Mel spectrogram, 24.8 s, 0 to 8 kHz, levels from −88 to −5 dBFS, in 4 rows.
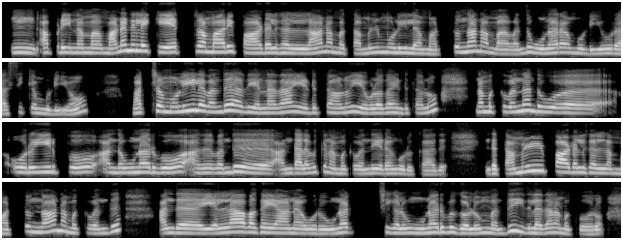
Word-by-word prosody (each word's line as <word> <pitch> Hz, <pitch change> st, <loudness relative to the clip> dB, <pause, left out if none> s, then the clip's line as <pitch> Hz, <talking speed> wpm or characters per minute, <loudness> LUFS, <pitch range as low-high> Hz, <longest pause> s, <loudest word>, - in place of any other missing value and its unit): ம் 215 Hz, -2 st, -1 dB
அப்டி 215 Hz, +1 st, 0 dB
நம்ம 205 Hz, 0 st, 0 dB, 0.2 s
மனநிலைக்கு 275 Hz, +1 st, +4 dB
ஏற்ற 240 Hz, +3 st, -1 dB
மாரி 235 Hz, +2 st, +5 dB
பாடல்கள்லாம், 200 Hz, 0 st, +2 dB
நம்ம 220 Hz, -4 st, -1 dB
தமிழ் 195 Hz, +5 st, -3 dB
மொழில 205 Hz, -3 st, 0 dB, 0.2 s
மட்டும்தான் 240 Hz, -, -1 dB
நம்ம 195 Hz, -7 st, -1 dB, 0.2 s
வந்து 180 Hz, +8 st, -3 dB
உணர 200 Hz, +3 st, +1 dB, 0.2 s
முடியும், 180 Hz, 0 st, -2 dB
ரசிக்க 205 Hz, +6 st, -8 dB
முடியும். 160 Hz, -, -3 dB, 0.5 s
மற்ற 215 Hz, +6 st, 0 dB
மொழில 275 Hz, +5 st, +4 dB
வந்து 240 Hz, +5 st, +1 dB
அது 235 Hz, -3 st, -3 dB
என்னதான் 205 Hz, +5 st, 0 dB
எடுத்தாலும், 210 Hz, +3 st, -3 dB
எவ்வளோதான் 195 Hz, +2 st, -1 dB
எடுத்தாலும், 200 Hz, -, -5 dB, 0.4 s
நமக்கு 245 Hz, 0 st, -2 dB
வந்து 260 Hz, +5 st, +2 dB
அந்த 255 Hz, -, 0 dB
ஒ -, -, +2 dB, 0.8 s
ஒரு 220 Hz, 0 st, +2 dB
ஈர்ப்போ 225 Hz, -2 st, -1 dB, 0.3 s
அந்த 210 Hz, -1 st, -3 dB
உணர்வோ, 220 Hz, -2 st, +1 dB, 0.2 s
அது 200 Hz, 0 st, -3 dB
வந்து 220 Hz, +5 st, +1 dB, 0.4 s
அந்த 190 Hz, +2 st, -4 dB
அளவுக்கு 225 Hz, +6 st, -3 dB
நமக்கு 175 Hz, -1 st, -5 dB
வந்து 185 Hz, +2 st, 0 dB
எடம் 180 Hz, 0 st, -2 dB
குடுக்காது. 150 Hz, -1 st, -6 dB, 0.4 s
இந்த 180 Hz, 0 st, +1 dB
தமிழ் 230 Hz, +9 st, +2 dB, 0.2 s
பாடல்கள்ல 215 Hz, -4 st, +3 dB
மட்டும்தான் 240 Hz, -, 0 dB
நமக்கு 200 Hz, -4 st, -5 dB
வந்து, 205 Hz, +9 st, -2 dB, 0.5 s
அந்த 200 Hz, 0 st, +1 dB, 0.4 s
எல்லா 230 Hz, +3 st, +4 dB
வகையான 205 Hz, -4 st, +1 dB
ஒரு 170 Hz, -1 st, -1 dB
உணர்ச்சிகளும், 210 Hz, -2 st, -3 dB
உணர்வுகளும் 205 Hz, -3 st, +1 dB
வந்து 180 Hz, +10 st, -3 dB
இதுலதான் 200 Hz, 0 st, 0 dB
நமக்கு 170 Hz, -3 st, -6 dB
வரும். 165 Hz, +1 st, -4 dB
205 Hz, 140 wpm, -25 LUFS, 190-230 Hz, 0.8 s, மாரி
